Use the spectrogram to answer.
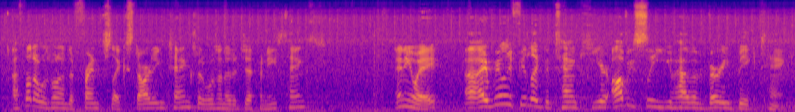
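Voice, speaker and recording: A man in his twenties with a rather high-pitched voice commentates a game in a casual, informal way. He rambles and drifts into storytelling asides. Vehicle and game noise runs faintly behind his voice. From Netherlands. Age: 20s. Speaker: gaming video host.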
